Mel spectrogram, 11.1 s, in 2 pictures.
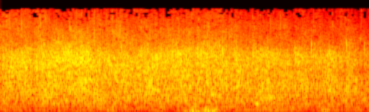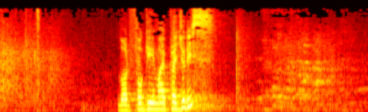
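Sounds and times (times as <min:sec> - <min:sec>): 
audience applause: 0:00.0 - 0:06.6
speech: 0:07.3 - 0:08.8
laughter: 0:09.4 - 0:11.0.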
